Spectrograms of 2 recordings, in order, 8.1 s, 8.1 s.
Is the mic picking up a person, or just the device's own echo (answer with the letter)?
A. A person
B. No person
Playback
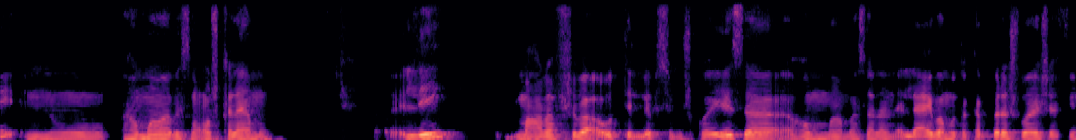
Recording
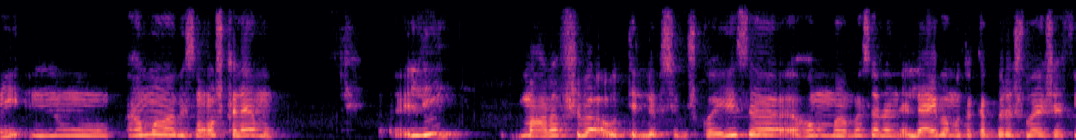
B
